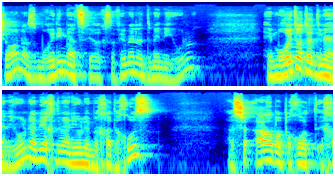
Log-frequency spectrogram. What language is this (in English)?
Hebrew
